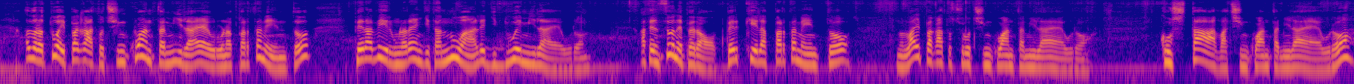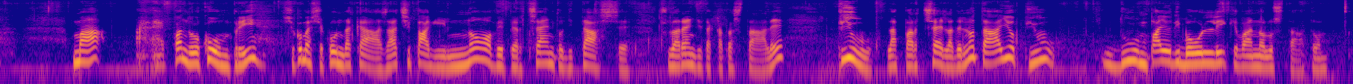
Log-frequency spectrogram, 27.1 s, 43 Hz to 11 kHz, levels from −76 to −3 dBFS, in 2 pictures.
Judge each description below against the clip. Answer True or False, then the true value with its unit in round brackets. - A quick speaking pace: False (135 wpm)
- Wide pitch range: True (6.5 semitones)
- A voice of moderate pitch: True (155 Hz)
